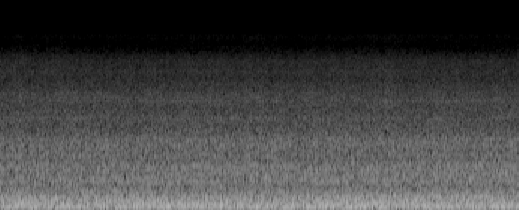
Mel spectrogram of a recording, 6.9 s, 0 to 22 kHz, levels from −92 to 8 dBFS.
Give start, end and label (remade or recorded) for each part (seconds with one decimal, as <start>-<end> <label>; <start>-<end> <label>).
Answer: 0.0-6.9 recorded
